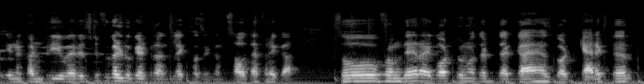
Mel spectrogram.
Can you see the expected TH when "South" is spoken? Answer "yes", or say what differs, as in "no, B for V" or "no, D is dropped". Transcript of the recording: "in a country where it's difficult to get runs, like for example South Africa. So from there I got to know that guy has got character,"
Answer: no, T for TH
